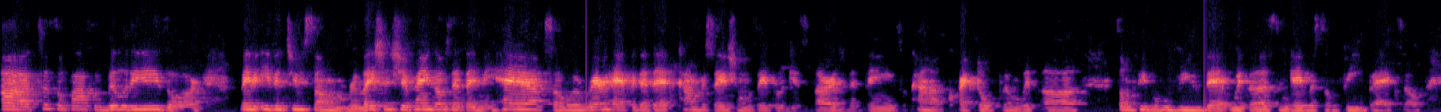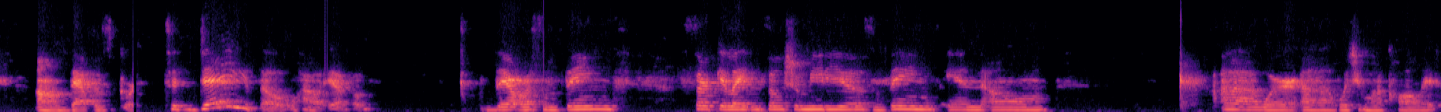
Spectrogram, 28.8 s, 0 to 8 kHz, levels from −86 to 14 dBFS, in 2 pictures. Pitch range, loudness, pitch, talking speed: 170-220 Hz, -17 LUFS, 195 Hz, 155 wpm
